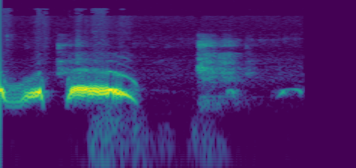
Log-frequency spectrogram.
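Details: Spotted dove call for training and luring other doves. A short coo is followed by a long, strong, level-then-falling coo. A low rumbling thump sounds under it, then a brief higher scratchy sound and a soft final note.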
